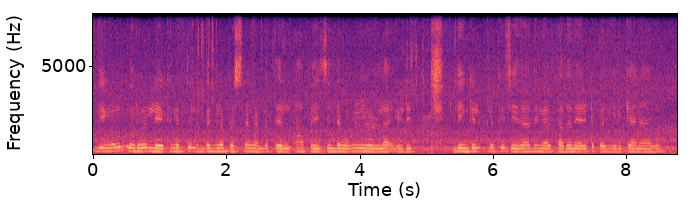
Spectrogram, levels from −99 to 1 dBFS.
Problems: none marked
